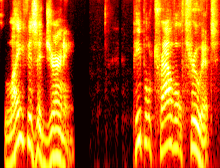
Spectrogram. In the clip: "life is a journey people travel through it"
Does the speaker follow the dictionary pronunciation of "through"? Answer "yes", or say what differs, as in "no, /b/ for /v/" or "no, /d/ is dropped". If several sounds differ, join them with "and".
yes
